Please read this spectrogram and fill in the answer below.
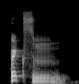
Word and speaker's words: Wrexham: back in the day, if the HAM is connected to another word at the end, you have to pronounce it for some reason like there's no A. So you just have to go, So Wrexham. So it's Wrexham.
